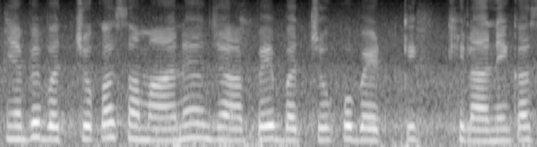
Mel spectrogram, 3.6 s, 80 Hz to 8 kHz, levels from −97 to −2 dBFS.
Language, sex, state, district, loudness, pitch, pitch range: Hindi, female, Chhattisgarh, Raipur, -15 LUFS, 250 Hz, 235-260 Hz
